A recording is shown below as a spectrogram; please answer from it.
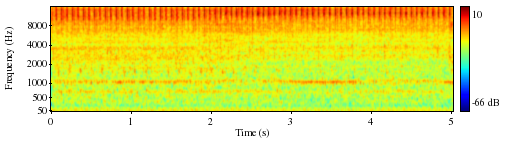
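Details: BMW 325i E30, M20 engine, fully cold: steady cold idle with a fast, even light ticking over the engine note, heard on both sides; valve clearances set too loose.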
